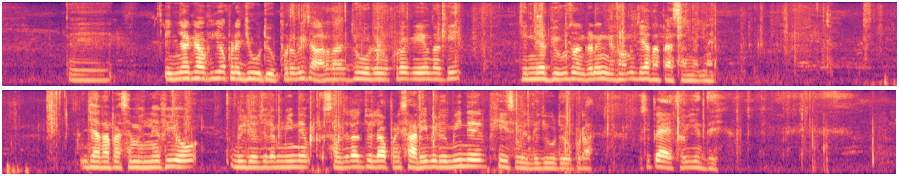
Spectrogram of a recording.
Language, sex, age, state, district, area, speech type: Dogri, male, 18-30, Jammu and Kashmir, Kathua, rural, spontaneous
